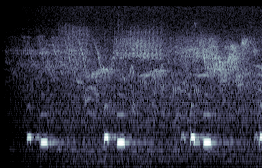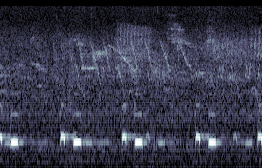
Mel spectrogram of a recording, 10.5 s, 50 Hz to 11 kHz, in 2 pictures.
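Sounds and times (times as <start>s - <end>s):
common cuckoo calling: 0.6s - 1.2s, 2.1s - 2.6s, 3.7s - 4.4s, 5.1s - 5.8s, 6.4s - 10.4s.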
